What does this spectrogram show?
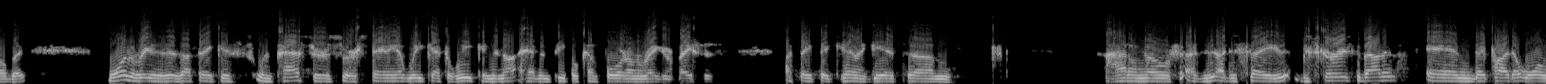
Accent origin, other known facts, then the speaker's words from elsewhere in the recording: Texas, United States; I'm from Texas." She said, "Yeah, I can tell by the accent."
